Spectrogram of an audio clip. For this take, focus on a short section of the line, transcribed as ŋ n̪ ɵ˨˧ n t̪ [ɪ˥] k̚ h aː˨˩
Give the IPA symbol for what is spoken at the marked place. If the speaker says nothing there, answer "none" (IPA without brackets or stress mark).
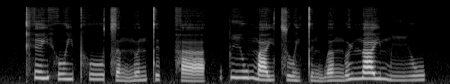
ɪ˨˥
